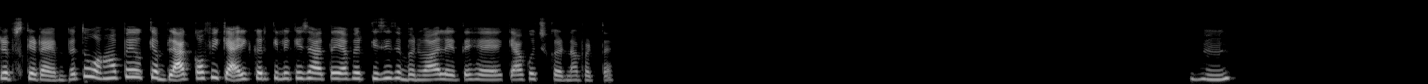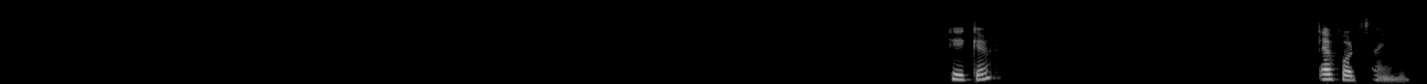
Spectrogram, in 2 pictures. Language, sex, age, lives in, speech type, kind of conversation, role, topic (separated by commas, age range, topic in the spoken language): Hindi, female, 45-49, India, conversation, podcast, host, Subah ka kya koi chhota sa ritual hai jo tumhara mood set kar deta hai?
